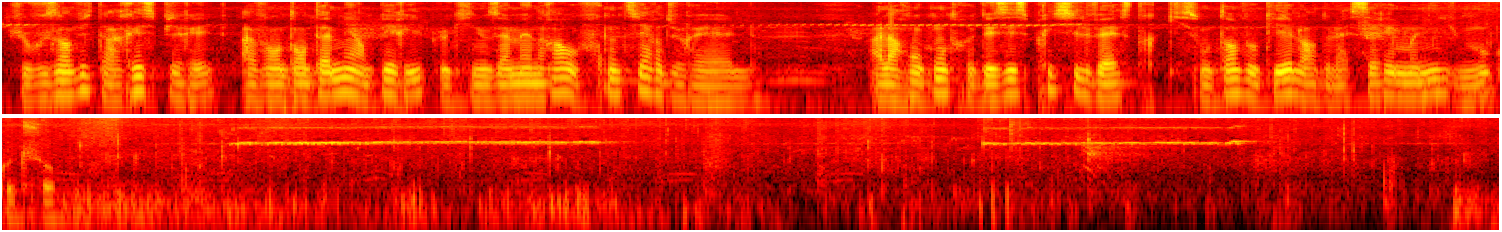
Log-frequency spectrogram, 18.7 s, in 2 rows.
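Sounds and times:
birdsong in forest: 0:00.0 - 0:09.7, 0:10.5 - 0:18.5
speech: 0:00.1 - 0:04.8, 0:05.4 - 0:10.1
human whistling in forest: 0:10.8 - 0:13.2, 0:15.5 - 0:17.2.

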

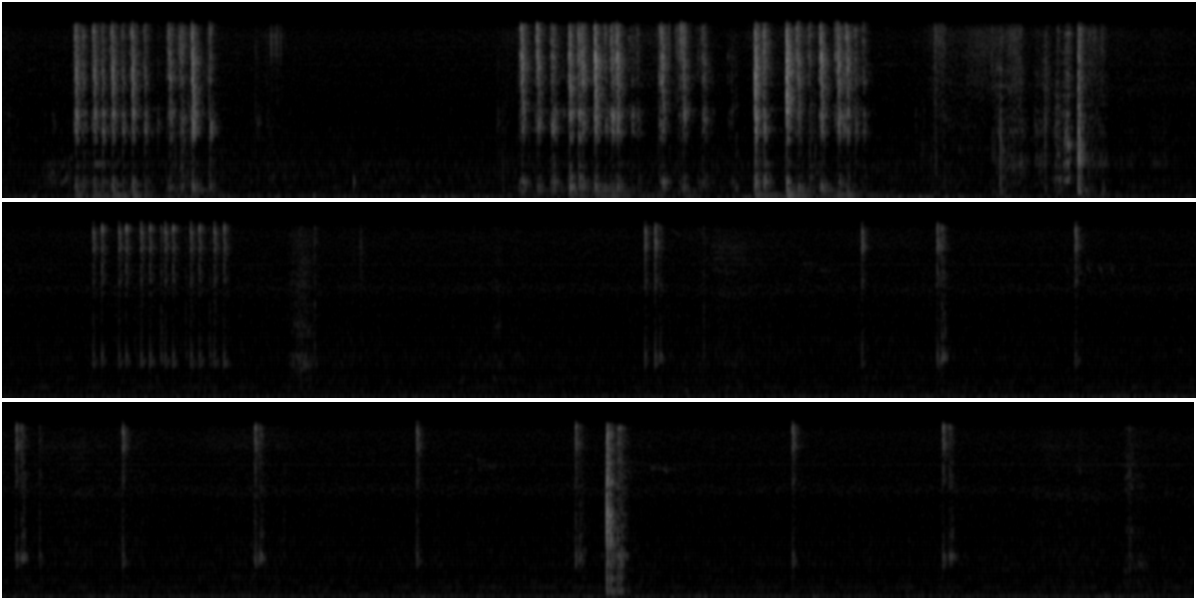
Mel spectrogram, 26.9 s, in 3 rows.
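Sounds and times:
faint low hum: 0:00.0 - 0:26.8
typing on a mechanical keyboard: 0:00.5 - 0:01.6, 0:03.8 - 0:06.5, 0:09.6 - 0:10.7.

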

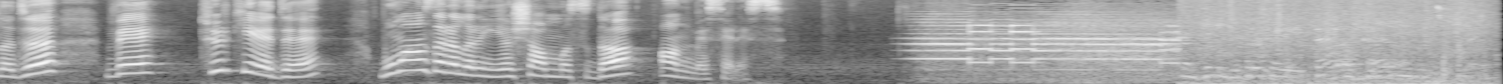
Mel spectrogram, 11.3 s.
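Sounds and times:
speech: 0:00.0 - 0:06.0, 0:08.9 - 0:10.8
loud two-tone ambulance siren: 0:06.8 - 0:09.0
rumbling traffic-like noise: 0:07.2 - 0:11.2.

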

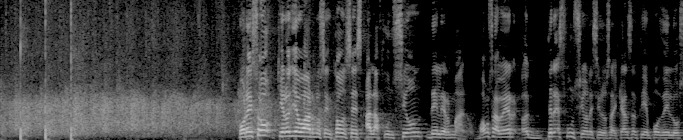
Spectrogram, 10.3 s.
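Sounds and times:
crowd applauding in a large room: 0:00.0 - 0:05.0
speech: 0:03.6 - 0:10.2.

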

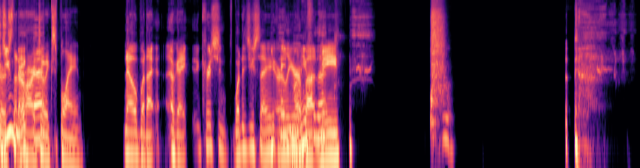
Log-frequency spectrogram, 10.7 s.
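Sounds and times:
laughter: 0:00.0 - 0:00.8, 0:03.6 - 0:06.2, 0:09.4 - 0:10.6
speech: 0:00.1 - 0:01.4, 0:02.1 - 0:06.1, 0:07.2 - 0:07.6
sneeze: 0:07.2 - 0:07.6.

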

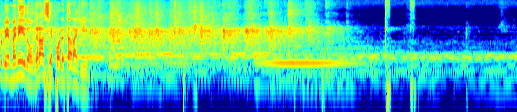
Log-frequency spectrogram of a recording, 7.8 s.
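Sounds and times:
speech: 0:00.0 - 0:01.5
audience applause: 0:00.0 - 0:05.4
sustained keyboard chord: 0:00.0 - 0:07.7.

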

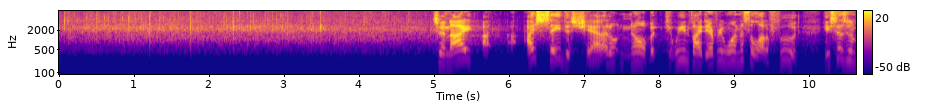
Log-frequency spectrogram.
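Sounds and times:
audience applause: 0:00.0 - 0:06.3
speech: 0:05.0 - 0:10.6.

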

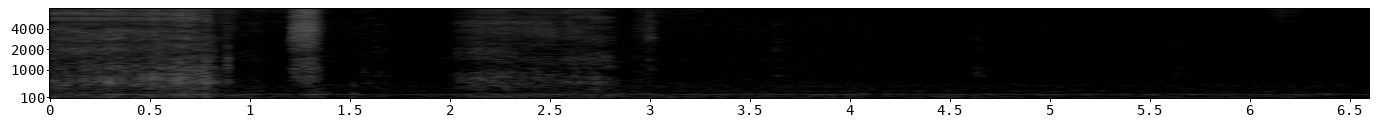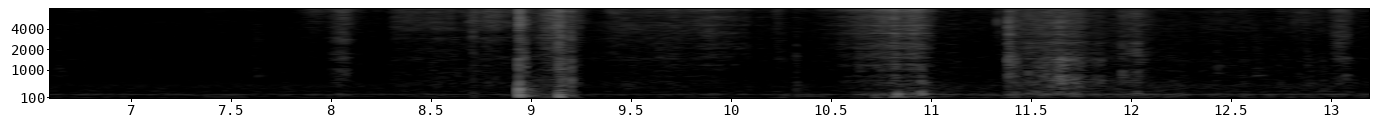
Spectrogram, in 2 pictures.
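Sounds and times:
pencil scribbling: 0:00.0 - 0:00.9, 0:02.0 - 0:02.8
low steady hum: 0:00.0 - 0:13.1.

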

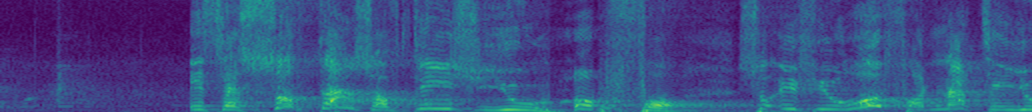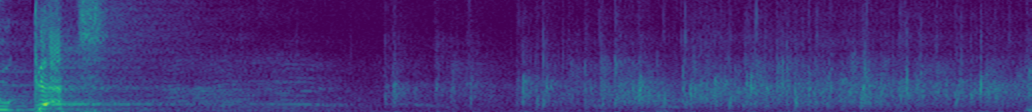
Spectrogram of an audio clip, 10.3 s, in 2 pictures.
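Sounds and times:
speech: 0:01.0 - 0:05.8
church congregation clapping during a sermon: 0:07.0 - 0:10.3.

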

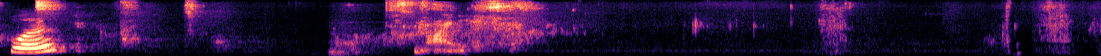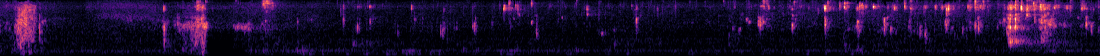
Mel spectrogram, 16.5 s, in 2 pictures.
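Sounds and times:
speech: 0:00.1 - 0:00.6, 0:03.2 - 0:04.0
running water over hands being washed: 0:10.8 - 0:16.4.

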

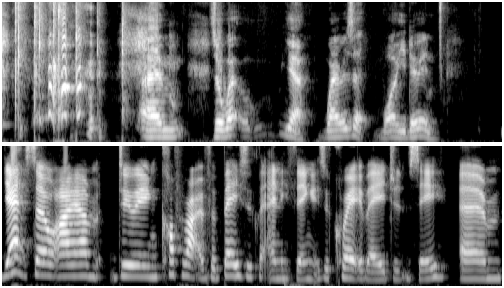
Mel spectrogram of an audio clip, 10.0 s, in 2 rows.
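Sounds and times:
hands clapping: 0:00.0 - 0:01.5
speech: 0:00.8 - 0:10.0.

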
